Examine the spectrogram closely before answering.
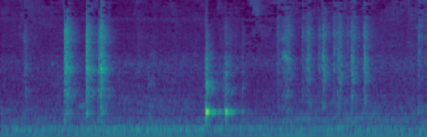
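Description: A spoon clinks against a cup.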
